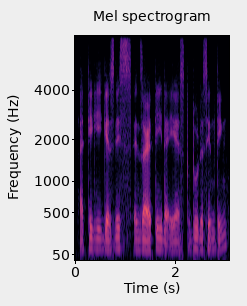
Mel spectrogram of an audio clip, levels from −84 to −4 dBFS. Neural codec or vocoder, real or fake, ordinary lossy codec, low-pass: codec, 16 kHz, 0.7 kbps, FocalCodec; fake; none; none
